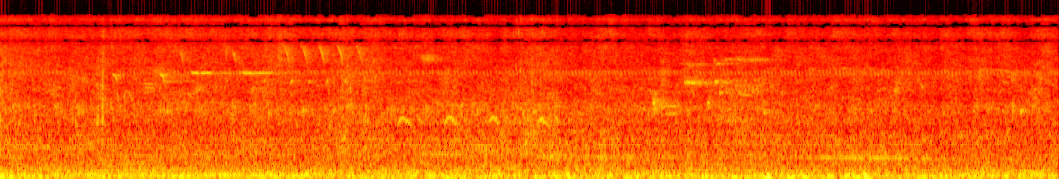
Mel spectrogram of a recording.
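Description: Faint birdsong, a few short whistles and a quick run of four chirps, over a steady low rumble of wind on the microphone.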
